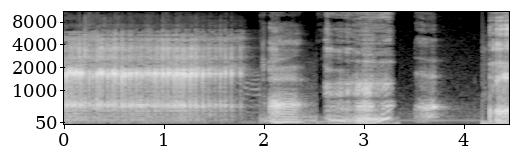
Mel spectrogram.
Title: Burping Compilation April 2023 #4 | RBC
